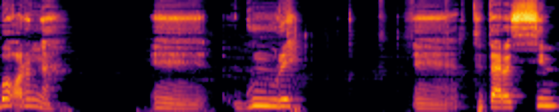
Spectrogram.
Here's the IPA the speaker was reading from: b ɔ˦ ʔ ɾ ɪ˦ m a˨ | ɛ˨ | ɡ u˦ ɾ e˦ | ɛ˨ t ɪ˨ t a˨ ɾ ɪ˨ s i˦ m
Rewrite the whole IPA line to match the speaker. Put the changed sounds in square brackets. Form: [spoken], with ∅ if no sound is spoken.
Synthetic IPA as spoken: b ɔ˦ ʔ ɾ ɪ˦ [ŋ] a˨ | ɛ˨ | ɡ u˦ ɾ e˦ | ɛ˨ t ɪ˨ t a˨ ɾ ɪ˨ s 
